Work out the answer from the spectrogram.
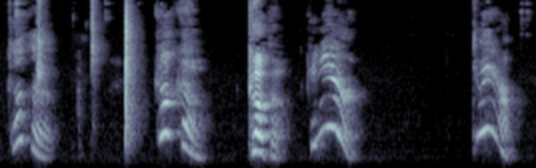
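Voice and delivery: high, rising calls for the dog; calling the dog. Real, not acted. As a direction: keep calling the dog to come over.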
